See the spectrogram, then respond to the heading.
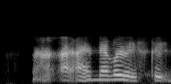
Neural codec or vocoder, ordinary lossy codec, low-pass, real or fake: codec, 16 kHz, 1 kbps, FreqCodec, larger model; none; 3.6 kHz; fake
